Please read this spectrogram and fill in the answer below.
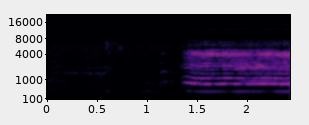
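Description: Near silence, then a little past halfway a high voice starts holding one steady sung note.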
